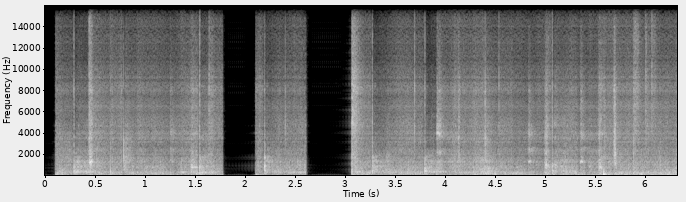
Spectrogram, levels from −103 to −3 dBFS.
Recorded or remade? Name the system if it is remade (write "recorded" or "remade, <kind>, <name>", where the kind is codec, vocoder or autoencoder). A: remade, autoencoder, DAC-VAE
